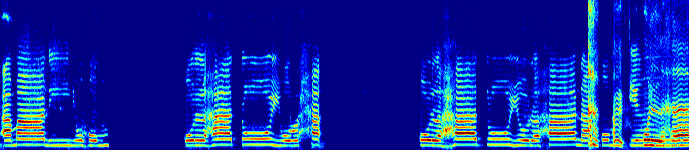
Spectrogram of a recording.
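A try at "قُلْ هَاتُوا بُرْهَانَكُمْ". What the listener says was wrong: Qul hatu burhanakum, bukan yu itu ba.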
